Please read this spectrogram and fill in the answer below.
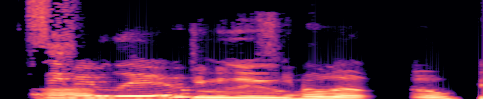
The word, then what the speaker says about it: Simu Liu: You've got Sima. I'm going to get the name wrong. – Simu Liu.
